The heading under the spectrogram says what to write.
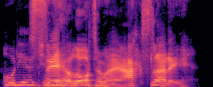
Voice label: dwarf says say hello to my axe laddy

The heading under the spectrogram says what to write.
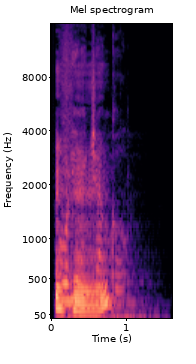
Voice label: human male mmh mmh yes

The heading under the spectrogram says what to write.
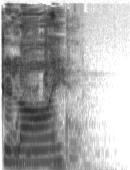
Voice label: boy says "july"

